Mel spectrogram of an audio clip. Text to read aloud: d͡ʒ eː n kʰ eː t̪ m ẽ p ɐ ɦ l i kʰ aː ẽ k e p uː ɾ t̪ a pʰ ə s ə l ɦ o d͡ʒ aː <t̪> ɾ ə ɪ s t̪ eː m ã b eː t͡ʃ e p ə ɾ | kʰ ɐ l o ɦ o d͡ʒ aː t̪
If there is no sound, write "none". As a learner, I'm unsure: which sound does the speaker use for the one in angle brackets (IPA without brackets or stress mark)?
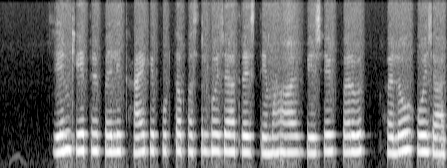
t̪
